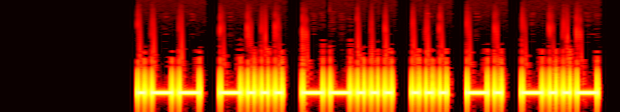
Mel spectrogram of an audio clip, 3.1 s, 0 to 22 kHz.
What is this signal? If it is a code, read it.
Morse code, heard as a keyed tone, about 34 wpm, 700 Hz. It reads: WB7SNX
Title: USA Call Signs Repeated 3x 35wpm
